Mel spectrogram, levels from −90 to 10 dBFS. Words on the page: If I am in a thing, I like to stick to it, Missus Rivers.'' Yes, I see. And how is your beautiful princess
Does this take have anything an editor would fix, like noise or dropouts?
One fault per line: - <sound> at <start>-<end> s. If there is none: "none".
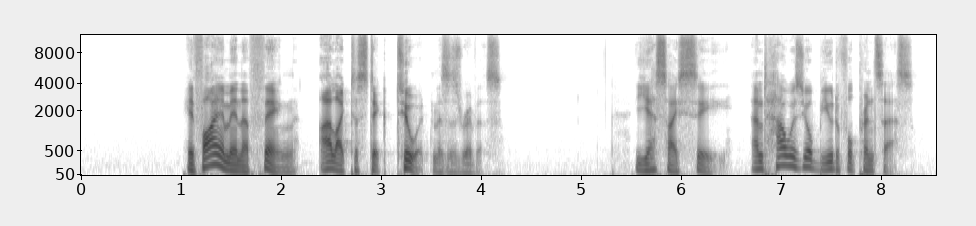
none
